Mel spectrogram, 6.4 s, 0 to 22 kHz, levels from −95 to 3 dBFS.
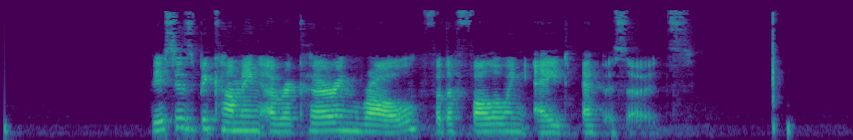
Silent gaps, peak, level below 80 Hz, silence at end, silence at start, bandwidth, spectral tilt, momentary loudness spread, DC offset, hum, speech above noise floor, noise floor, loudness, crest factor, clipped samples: none; -8 dBFS; -74 dBFS; 0.6 s; 1.15 s; 17 kHz; -3.5 dB/octave; 12 LU; under 0.1%; none; 54 dB; -83 dBFS; -28 LUFS; 22 dB; under 0.1%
